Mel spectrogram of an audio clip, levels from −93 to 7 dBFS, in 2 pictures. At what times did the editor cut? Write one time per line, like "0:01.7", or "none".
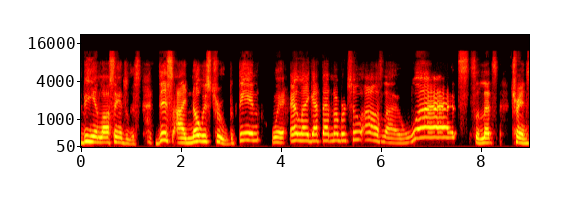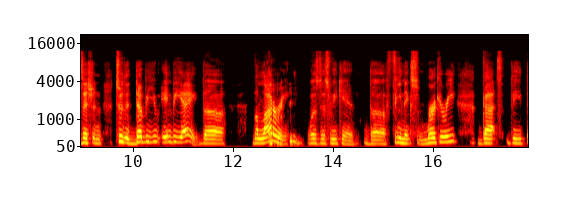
0:07.8
0:14.6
